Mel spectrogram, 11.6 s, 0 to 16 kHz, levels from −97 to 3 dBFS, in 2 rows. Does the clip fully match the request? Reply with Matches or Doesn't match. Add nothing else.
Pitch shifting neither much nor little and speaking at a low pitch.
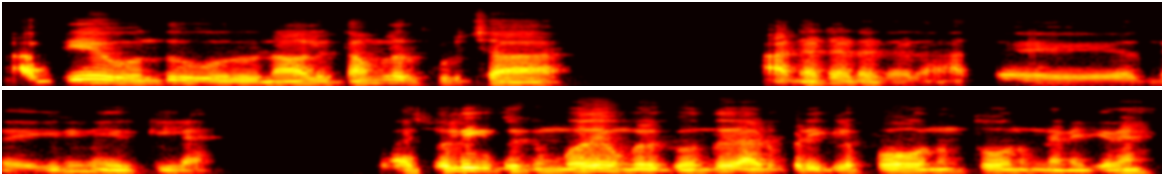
Matches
